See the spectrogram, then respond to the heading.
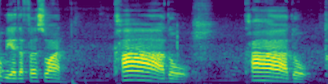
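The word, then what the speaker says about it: カード: Kado. Kado. Right? So card. Right? Kado. So it's a long A sound.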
